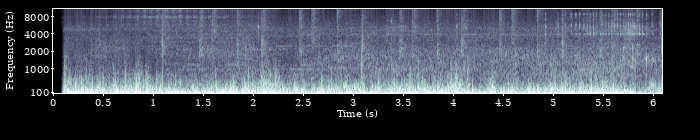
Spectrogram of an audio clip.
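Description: Wind buffeting the camera microphone over open water, a steady heavy rumble, with background music and a run of short ticks above it.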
